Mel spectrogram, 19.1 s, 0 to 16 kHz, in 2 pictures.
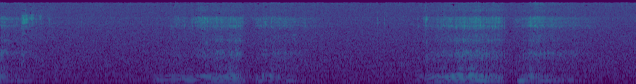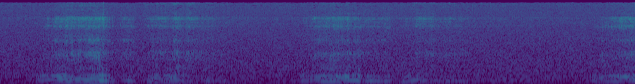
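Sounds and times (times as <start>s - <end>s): pet snoring: 0.0s - 0.5s, 2.3s - 4.6s, 6.2s - 8.9s, 10.1s - 13.0s, 14.0s - 16.6s, 18.4s - 19.0s.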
